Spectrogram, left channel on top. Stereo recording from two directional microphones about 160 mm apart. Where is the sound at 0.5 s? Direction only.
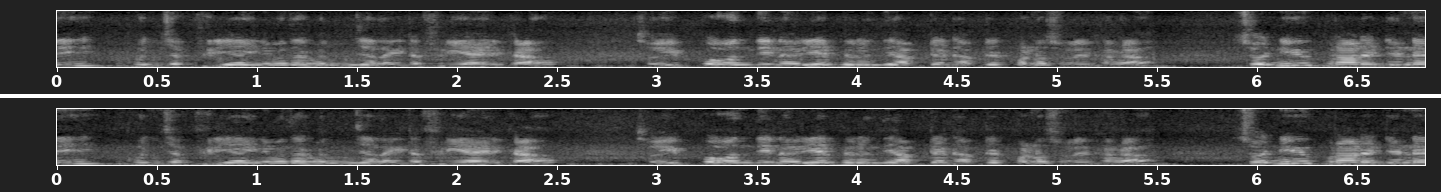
5° right (ahead or behind).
